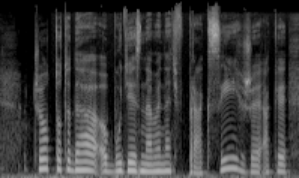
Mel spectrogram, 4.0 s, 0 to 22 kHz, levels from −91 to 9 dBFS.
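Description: Pre-emphasis left on from 0.69 s to the end: the speech carries the FM-style 75 µs treble boost without the matching de-emphasis, lifting 10 kHz about 13 dB relative to 1 kHz, so it sounds thin, bright and sharply sibilant.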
